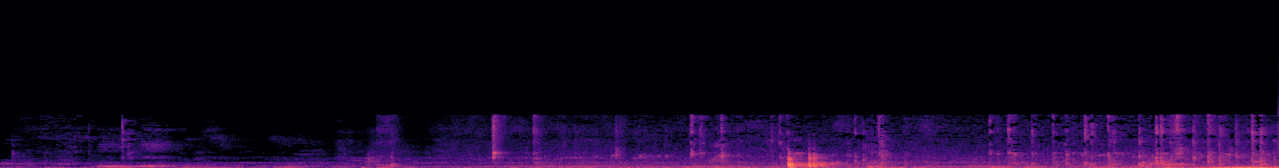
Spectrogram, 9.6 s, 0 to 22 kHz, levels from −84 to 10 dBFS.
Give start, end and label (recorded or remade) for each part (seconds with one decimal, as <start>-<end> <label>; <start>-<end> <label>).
0.0-2.4 recorded; 2.4-4.7 remade; 4.7-8.7 recorded; 8.7-9.6 remade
